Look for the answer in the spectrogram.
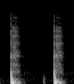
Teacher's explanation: Because you're using both of your lips, so bilabial, and it's a plosive because it makes a p, like an explosion. · Term: bilabial plosive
